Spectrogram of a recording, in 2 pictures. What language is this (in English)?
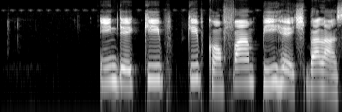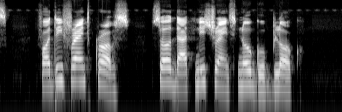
Nigerian Pidgin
